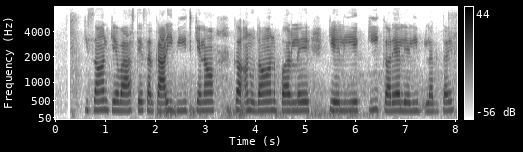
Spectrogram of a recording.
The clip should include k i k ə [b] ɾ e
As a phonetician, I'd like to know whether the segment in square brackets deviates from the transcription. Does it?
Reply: yes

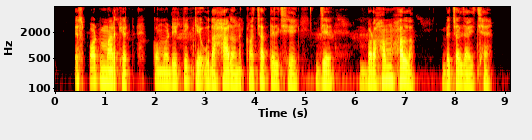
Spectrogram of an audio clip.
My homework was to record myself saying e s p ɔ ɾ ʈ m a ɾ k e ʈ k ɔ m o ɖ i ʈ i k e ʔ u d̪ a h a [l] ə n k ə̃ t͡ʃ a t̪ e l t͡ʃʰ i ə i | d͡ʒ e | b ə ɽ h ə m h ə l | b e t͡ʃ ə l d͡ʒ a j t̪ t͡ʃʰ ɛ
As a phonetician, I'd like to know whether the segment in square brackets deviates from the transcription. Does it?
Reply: yes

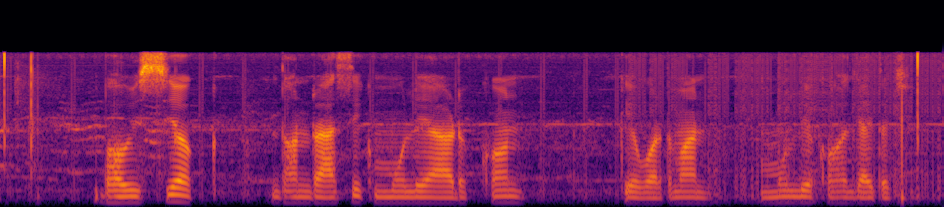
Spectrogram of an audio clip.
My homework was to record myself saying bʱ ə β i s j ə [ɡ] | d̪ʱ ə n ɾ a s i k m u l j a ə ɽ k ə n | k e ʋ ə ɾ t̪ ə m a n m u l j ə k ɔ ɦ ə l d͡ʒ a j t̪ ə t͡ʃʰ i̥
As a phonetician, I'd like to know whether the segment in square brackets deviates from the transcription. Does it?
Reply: yes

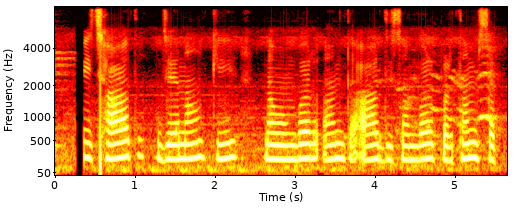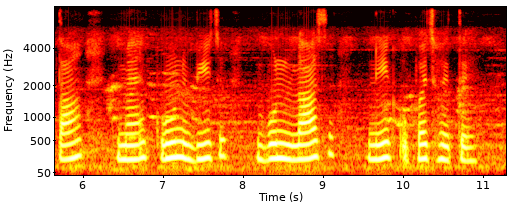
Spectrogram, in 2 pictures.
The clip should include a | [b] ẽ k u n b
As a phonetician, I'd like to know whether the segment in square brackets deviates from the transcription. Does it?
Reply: yes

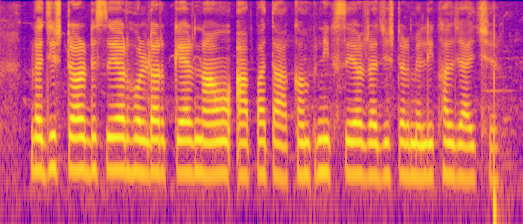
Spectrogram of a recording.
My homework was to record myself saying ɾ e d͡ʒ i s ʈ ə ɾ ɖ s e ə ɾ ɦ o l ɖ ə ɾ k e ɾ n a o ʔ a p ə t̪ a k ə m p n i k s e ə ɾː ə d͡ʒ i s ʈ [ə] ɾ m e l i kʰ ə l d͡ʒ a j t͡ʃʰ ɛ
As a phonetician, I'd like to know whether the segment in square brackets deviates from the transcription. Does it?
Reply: no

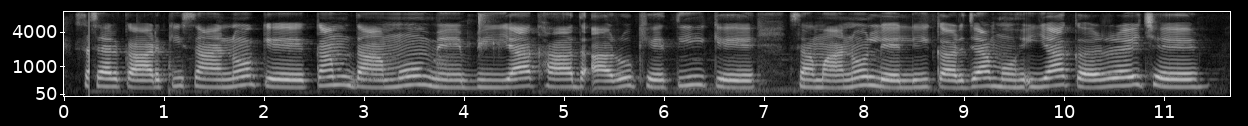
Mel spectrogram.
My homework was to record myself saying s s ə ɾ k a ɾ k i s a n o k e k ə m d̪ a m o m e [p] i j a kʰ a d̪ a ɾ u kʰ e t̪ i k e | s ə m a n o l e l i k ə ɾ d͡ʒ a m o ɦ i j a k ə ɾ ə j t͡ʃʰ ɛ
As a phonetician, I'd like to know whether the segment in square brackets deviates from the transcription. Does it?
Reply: yes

